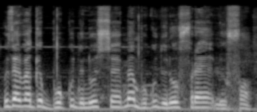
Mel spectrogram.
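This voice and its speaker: An Ivorian man films a casual, preachy vlog on his work break, responding to viewer comments. His voice sits high and moves quickly, with faint music audible behind him. He comes across as animated, repetitive and preachy.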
